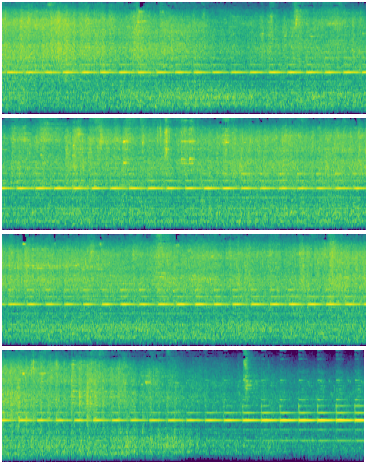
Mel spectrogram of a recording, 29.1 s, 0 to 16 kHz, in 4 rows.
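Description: Loaded CSX coal hopper cars rolling past at steady speed, a continuous rumble and clatter of wheels on rail with a steady high ringing tone over it. About 26 s in, as the last car goes by, the rolling noise drops and the high ringing tone is heard as rapid strokes, about two a second.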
